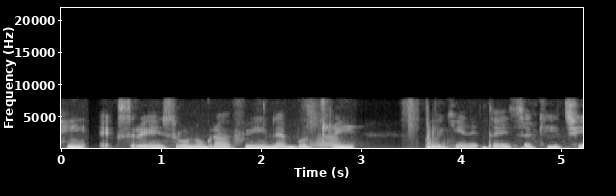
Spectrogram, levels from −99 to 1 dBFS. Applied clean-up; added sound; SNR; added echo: none; Brass instrument; 13 dB; none.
